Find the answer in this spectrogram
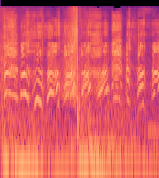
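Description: A young woman's voice laughing heartily, in a quick string of short ha-ha bursts, over a low music bed.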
